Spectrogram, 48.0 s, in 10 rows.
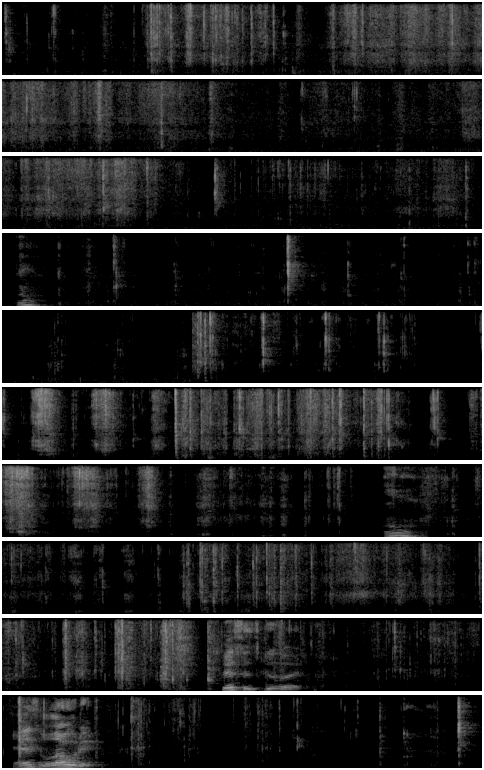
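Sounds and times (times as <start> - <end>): crunching and chewing chips: 0.0 - 48.0
person humming briefly: 14.5 - 14.9.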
